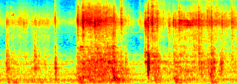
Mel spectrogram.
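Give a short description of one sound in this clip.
A metal drawer slides open with a rattle.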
